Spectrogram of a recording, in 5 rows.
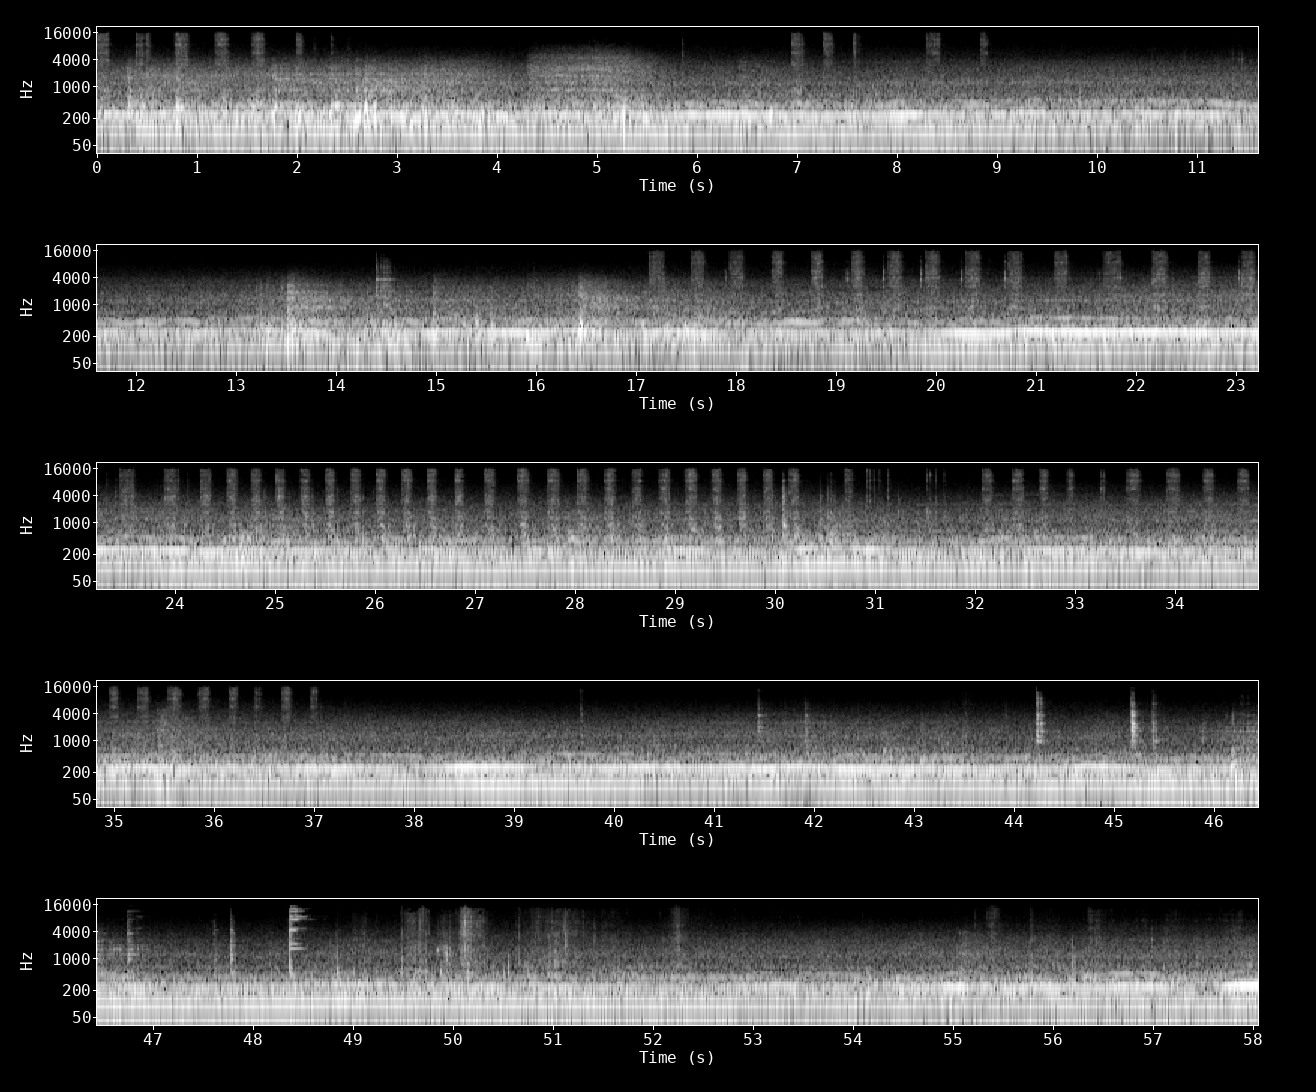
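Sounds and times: machine engine running: 0.0 - 3.8, 16.4 - 37.2.

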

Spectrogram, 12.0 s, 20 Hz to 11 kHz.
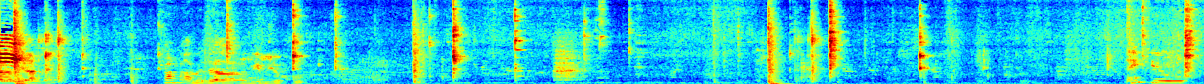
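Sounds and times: cutlery clinking on plates: 4.1 - 6.5, 7.6 - 8.5.

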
